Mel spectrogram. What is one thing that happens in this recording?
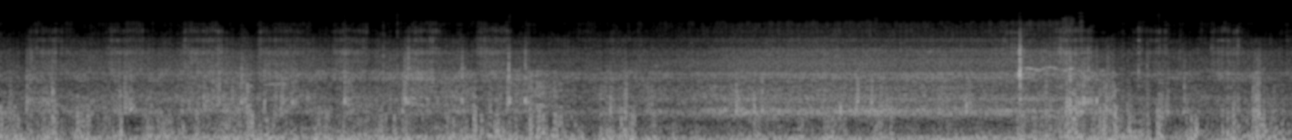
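Wind buffets loudly past a moving bicycle.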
